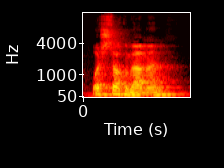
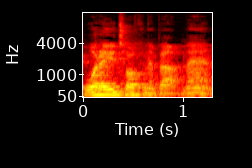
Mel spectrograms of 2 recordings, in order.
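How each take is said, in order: First: The word 'are' is dropped entirely. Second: The word 'are' is clearly pronounced.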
